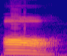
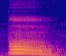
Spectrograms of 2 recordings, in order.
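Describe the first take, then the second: First: The vowel is open, with the mouth wider. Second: The vowel is nasal, with air through the nose.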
